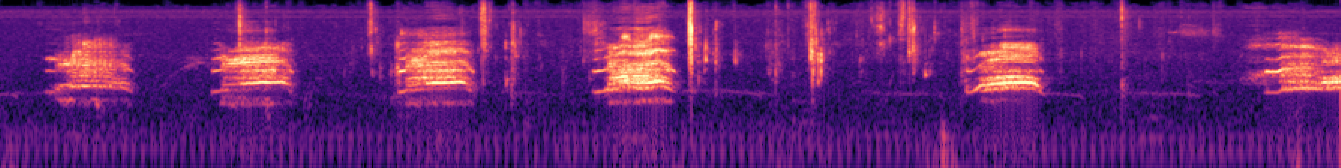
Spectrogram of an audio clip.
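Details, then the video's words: A swan gives six nasal, honking calls, each about half a second long, spaced roughly every one to two seconds, over a low background hum. "Swan Chirping | Natural Swan Sounds | Swan Calling Sounds"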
